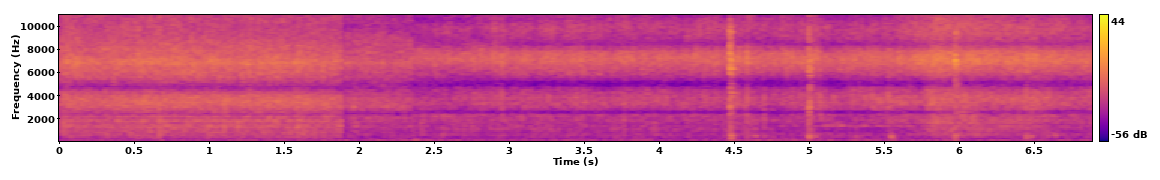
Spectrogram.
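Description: Small prawns sizzling in hot oil in a wok, a steady hiss. From about four and a half seconds in, a spatula stirs them, with a few sharp clicks against the pan.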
